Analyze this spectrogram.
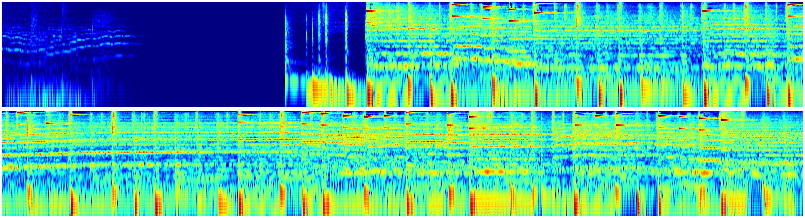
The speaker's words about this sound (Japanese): それでは、えー、今度はあこちらの方の歌を聴いてください、はい、えー、え紹介しちゃいましょうかね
